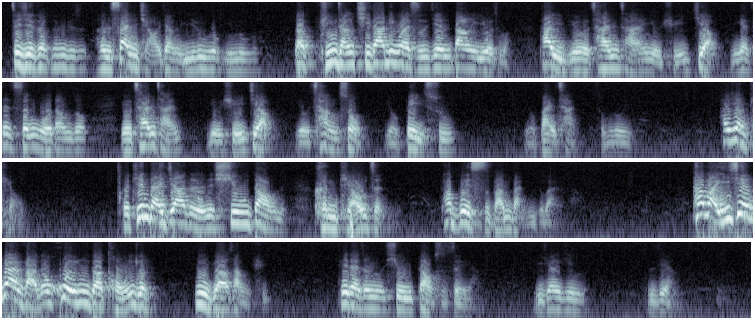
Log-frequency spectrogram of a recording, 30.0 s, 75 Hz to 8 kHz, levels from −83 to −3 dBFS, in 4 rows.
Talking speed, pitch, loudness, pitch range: 245 characters per minute, 135 Hz, -19 LUFS, 115-160 Hz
